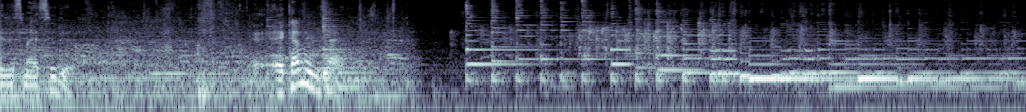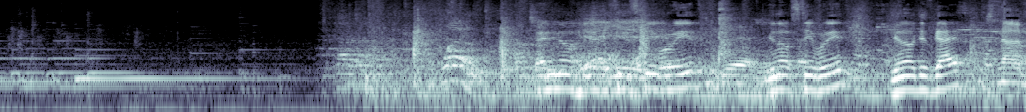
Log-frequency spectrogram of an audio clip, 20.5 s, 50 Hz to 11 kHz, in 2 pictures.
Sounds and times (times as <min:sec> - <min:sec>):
Music: 0:03.1 - 0:04.0, 0:04.6 - 0:13.2.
